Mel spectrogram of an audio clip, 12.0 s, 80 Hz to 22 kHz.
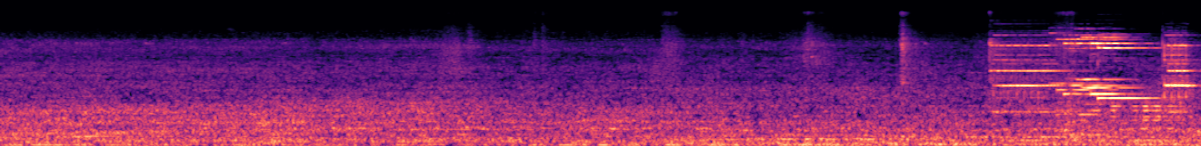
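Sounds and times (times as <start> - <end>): electronic phone ringtone: 9.9 - 12.0.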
